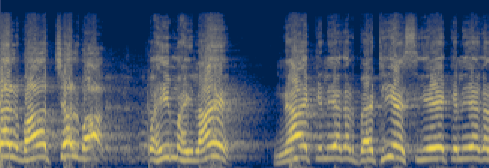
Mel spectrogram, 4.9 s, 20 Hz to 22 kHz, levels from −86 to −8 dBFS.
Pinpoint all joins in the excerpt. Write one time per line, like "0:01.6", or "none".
0:01.4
